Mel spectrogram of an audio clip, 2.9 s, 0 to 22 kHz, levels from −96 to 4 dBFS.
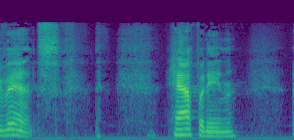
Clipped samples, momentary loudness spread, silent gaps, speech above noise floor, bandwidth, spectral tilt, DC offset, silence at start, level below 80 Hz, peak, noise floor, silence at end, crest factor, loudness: under 0.1%; 22 LU; none; 25 dB; 11.5 kHz; -3 dB/octave; under 0.1%; 0 s; -52 dBFS; -2 dBFS; -47 dBFS; 0.25 s; 24 dB; -22 LUFS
